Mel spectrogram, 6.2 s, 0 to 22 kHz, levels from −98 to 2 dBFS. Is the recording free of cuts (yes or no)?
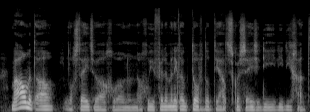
no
